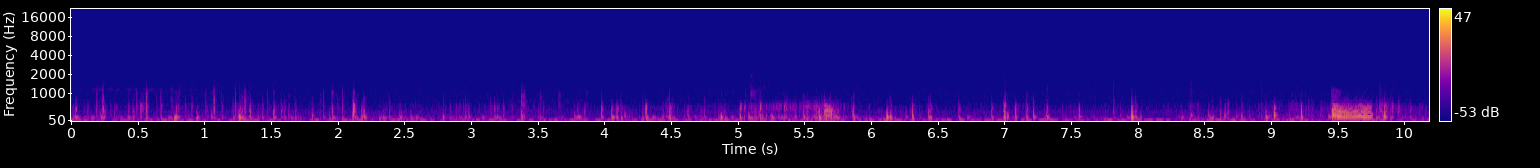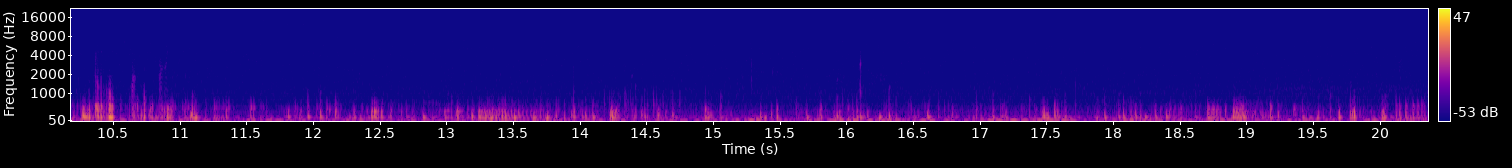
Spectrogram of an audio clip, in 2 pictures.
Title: Stomach Growling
